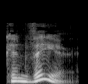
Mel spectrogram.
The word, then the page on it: conveyor: British English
